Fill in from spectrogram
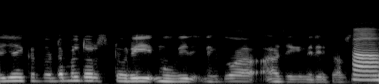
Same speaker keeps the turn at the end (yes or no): no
